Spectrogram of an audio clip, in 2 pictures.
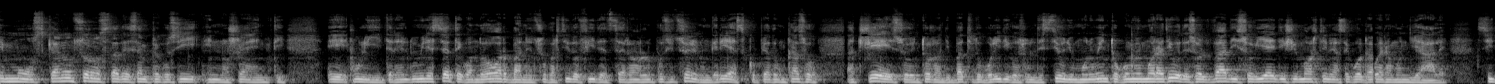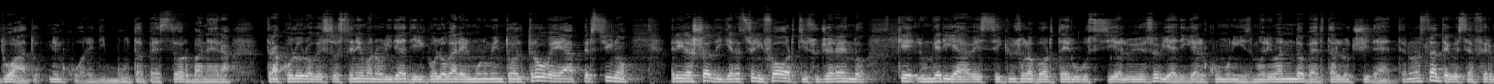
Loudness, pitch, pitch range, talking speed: -19 LUFS, 120 Hz, 110-130 Hz, 180 wpm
